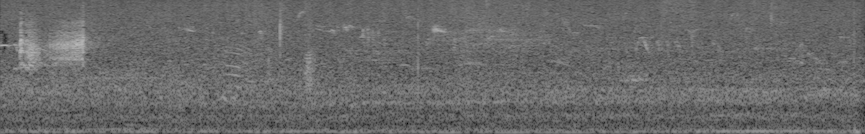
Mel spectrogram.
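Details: A grey partridge calling in the evening in a field in North West England gives one harsh, grating, rasping call, likened to an old camera, then a few faint scratchy notes over a steady low rumble of wind.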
